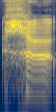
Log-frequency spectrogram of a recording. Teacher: H kecil ini kita lihat harakatnya baris atas ya Nah kan dibacanya tetap dengan vokal a ya tidak jadi O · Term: huruf yang tipis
